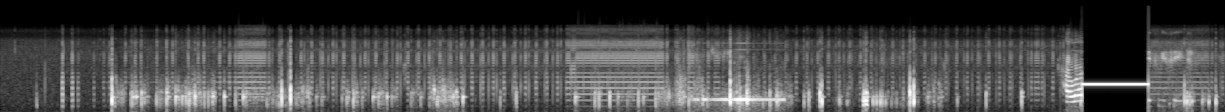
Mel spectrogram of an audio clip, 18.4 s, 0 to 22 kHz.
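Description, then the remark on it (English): A second attempt at a phone call, placed at 4:26 p.m.: a series of electronic tones and beeps over line hiss, then a steady, clear beep near the end, moderately loud. “Second phone call attempt at 4:26 p.m.”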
